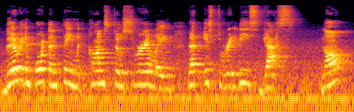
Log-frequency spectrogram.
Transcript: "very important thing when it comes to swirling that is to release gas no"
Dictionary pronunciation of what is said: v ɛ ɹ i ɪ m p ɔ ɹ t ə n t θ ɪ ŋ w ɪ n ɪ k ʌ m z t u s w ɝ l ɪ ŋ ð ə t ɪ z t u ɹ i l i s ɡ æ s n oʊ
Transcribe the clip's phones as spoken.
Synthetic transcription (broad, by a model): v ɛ ɹ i ɪ m p ɔ ɹ t ə n t θ ɪ ŋ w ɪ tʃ k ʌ m s t u s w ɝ l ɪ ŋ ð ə t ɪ s t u ɹ i l i s ɡ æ s n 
